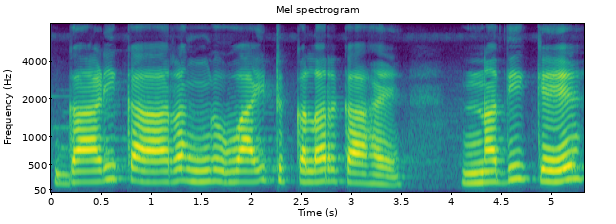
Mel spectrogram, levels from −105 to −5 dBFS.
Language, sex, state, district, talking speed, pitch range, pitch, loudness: Hindi, female, Bihar, West Champaran, 100 wpm, 185-210 Hz, 195 Hz, -13 LUFS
